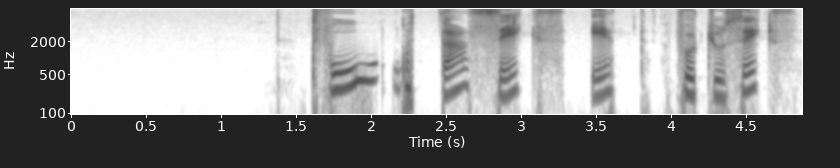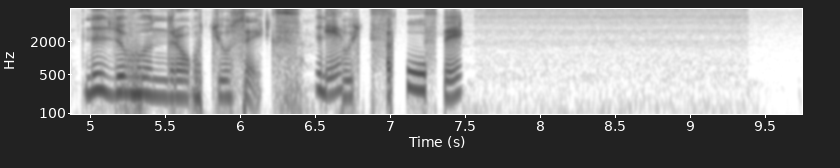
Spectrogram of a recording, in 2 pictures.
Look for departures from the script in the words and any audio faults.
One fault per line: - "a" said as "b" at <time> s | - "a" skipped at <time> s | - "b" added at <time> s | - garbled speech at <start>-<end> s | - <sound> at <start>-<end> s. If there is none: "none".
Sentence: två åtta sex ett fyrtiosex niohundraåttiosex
- garbled speech at 6.5-7.5 s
